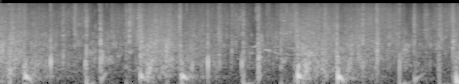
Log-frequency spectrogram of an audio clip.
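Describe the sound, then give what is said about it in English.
Hands slap and cup a water surface in a quick, rhythmic pattern, producing deep hollow plops and splashy smacks, with faint voices in the background: water drumming played by the Baka Forest People of Cameroon. “You're hearing Water Drums. It's a recording of the Baka Forest People of Cameroon.”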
